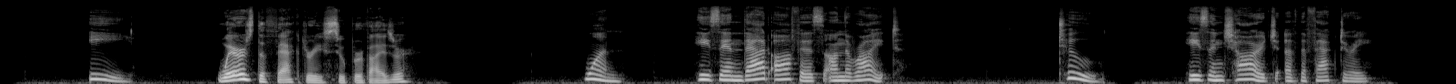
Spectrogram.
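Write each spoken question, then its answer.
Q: Where's the factory supervisor?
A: 1: He's in that office on the right.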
